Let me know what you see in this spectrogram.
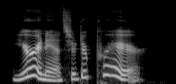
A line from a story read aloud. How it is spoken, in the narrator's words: said between chuckles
